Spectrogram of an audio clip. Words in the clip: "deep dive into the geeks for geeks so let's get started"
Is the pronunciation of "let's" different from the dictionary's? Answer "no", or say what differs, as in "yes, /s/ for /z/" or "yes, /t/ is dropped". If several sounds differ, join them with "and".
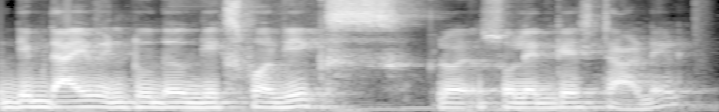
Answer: yes, /s/ is dropped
